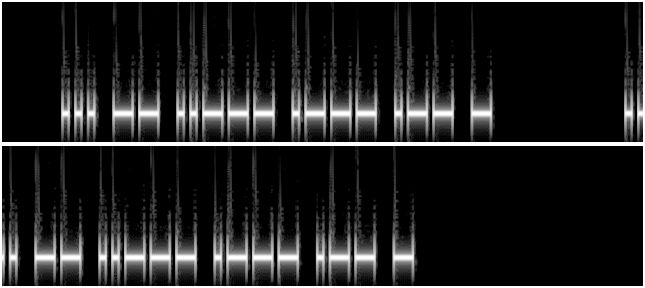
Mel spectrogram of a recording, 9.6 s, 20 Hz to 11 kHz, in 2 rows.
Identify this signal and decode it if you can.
Morse code, heard as a keyed tone, about 25 wpm, 700 Hz. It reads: SM2JWT SM2JWT
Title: DXCC-100 Call Signs - 6 Characters - Repeated 2x - 25wpm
